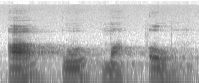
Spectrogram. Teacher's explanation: when you are pronouncing the Ma, you are closing the lip without moving your tongue, without beating anything, sound is coming.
